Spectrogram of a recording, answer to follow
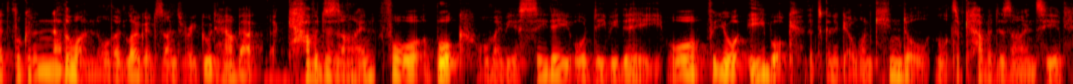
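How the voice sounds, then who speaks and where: A man with an Australian accent speaks at a fairly low pitch with lively intonation. His pace is fairly quick, with hardly any pauses. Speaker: online tutorial presenter. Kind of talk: tutorial.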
